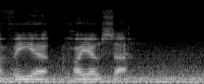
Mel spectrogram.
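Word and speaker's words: Villajoyosa: off here and uh go down to La Villa hayosa so you pronounce it and the first Beach we come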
